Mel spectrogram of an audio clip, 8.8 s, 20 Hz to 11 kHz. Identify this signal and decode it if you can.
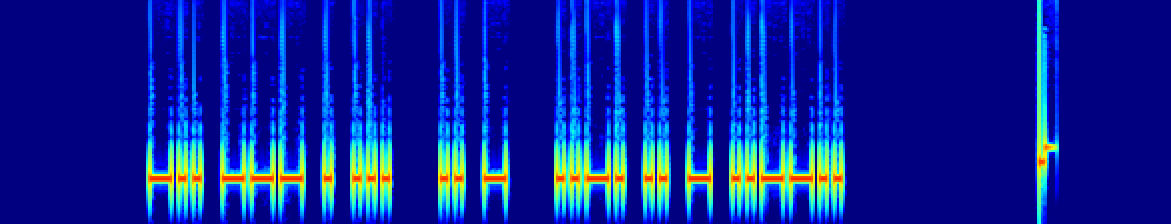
Morse code, heard as a keyed tone, about 22 wpm, 700 Hz. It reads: DOES IT FIT?
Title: Sentences from Top 1000 Words - Review Part 5 - 22wpm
